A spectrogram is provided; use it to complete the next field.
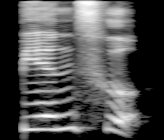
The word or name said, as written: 鞭策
